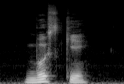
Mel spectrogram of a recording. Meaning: a clump of trees; a grove
- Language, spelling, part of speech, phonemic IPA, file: French, bosquet, noun, /bɔs.kɛ/, Fr-bosquet.ogg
